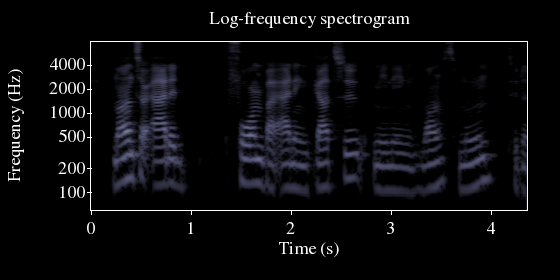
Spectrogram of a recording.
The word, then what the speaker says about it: 月: And as you may have noticed, each month just ends in gatsu, gatsu.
